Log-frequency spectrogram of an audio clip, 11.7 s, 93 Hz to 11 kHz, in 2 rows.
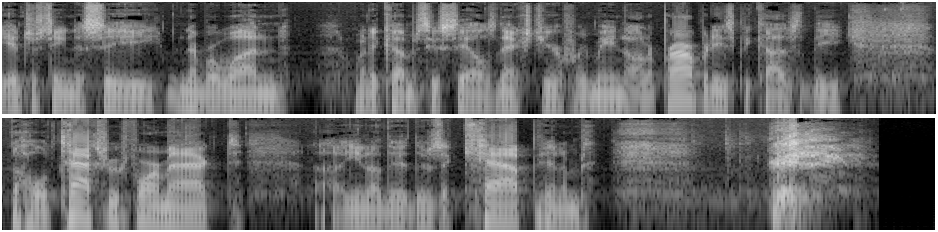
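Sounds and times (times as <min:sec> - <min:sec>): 
speech: 0:00.0 - 0:11.1
single human sneeze: 0:10.6 - 0:11.3.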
